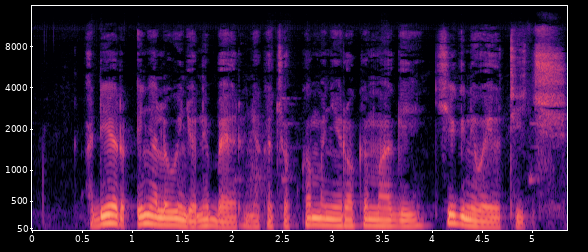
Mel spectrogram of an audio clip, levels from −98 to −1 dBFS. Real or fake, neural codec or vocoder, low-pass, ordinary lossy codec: real; none; 14.4 kHz; AAC, 64 kbps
